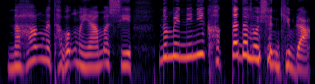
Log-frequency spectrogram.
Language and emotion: Manipuri, surprised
